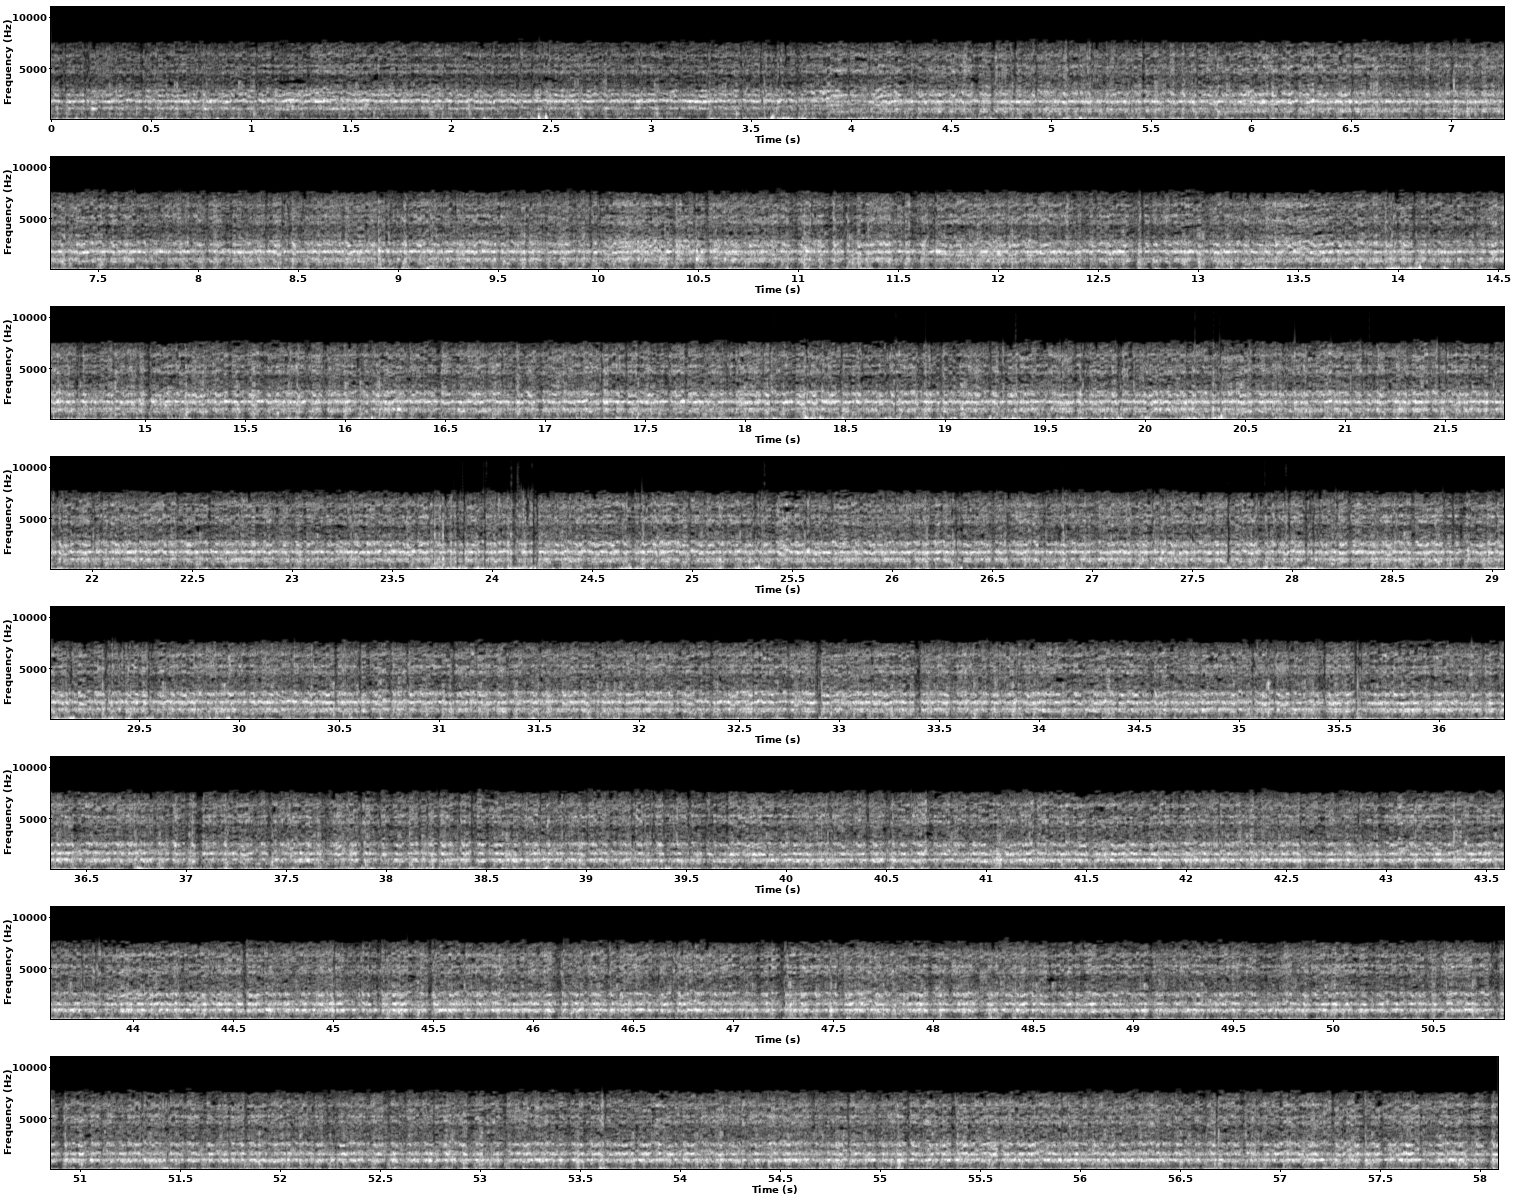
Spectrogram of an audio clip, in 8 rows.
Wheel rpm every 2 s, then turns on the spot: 160, 160, 220, 230, 230, 220, 220, 220, 230, 230, 230, 230, 230, 230, 240, 240, 230, 230, 230, 230, 220, 230, 220, 240, 230, 230, 240, 230, 220.
none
